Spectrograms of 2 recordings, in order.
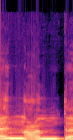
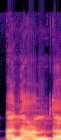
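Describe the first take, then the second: First: انعمت as 'an-amta', n held shut; correct silent nun. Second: انعمت as 'ana-amta', an extra vowel after n; wrong loose nun. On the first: Teacher corrects the students' error, انعمت with held nun. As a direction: close firmly on n in انعمت, no vowel after. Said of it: "جو نون ہے اس کے اوپر ایک ساکن ہے". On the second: Teacher shows students the error, انعمت with loose nun. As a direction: release the n of انعمت too early. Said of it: "اس سے غلط بن جاتے ہیں". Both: Shown as a demonstration.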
